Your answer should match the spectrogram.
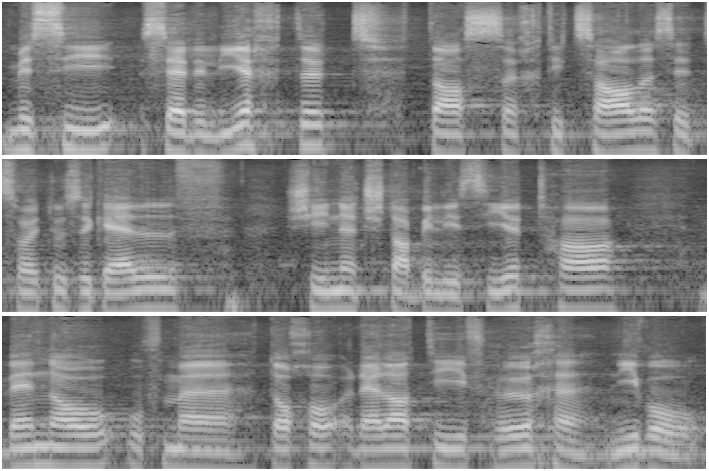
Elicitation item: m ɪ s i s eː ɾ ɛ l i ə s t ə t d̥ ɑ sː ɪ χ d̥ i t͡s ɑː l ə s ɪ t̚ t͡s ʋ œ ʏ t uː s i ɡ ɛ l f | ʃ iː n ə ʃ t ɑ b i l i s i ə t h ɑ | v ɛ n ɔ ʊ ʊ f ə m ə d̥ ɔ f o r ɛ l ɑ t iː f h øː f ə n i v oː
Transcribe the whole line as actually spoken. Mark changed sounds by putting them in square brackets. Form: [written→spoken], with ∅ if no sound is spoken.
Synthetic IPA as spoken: m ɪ s i s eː ɾ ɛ l i ə [s→χ] t ə t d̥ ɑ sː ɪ χ d̥ i t͡s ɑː l ə s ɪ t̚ t͡s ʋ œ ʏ t uː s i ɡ ɛ l f | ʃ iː n ə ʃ t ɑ b i l i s i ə t h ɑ | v ɛ n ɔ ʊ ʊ f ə m ə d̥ ɔ [f→χ] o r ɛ l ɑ t iː f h øː [f→χ] ə n i v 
